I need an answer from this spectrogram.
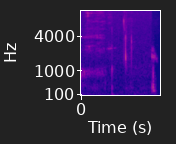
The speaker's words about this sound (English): There's something in this coffee I'm not really thinking right. No, I'm just kidding. Take a sip to that one.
